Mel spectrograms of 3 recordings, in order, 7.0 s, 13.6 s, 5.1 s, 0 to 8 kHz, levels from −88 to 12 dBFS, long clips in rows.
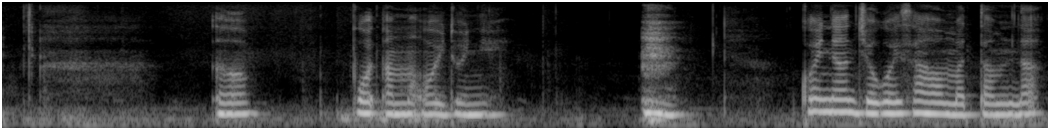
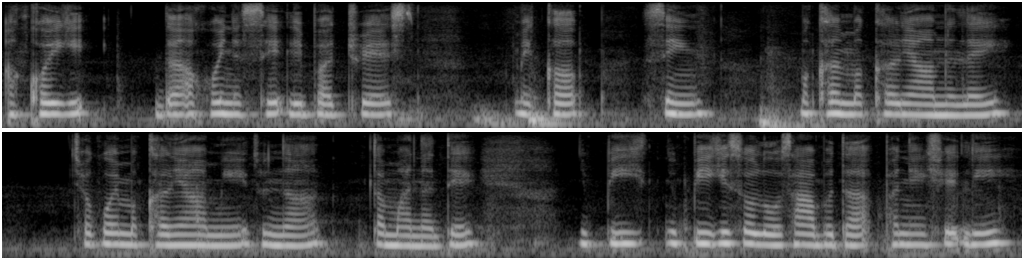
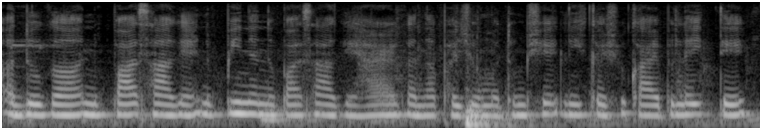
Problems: background sounds at intervals, background conversations at intervals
